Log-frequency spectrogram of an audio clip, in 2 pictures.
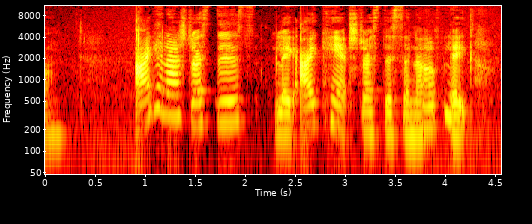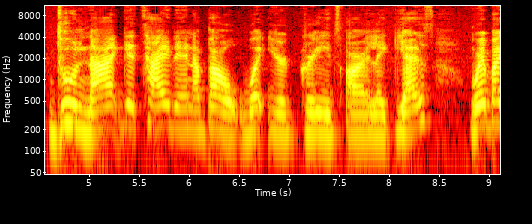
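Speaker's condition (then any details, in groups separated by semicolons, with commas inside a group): No condition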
